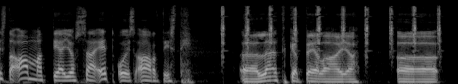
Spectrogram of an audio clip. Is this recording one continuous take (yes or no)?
yes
